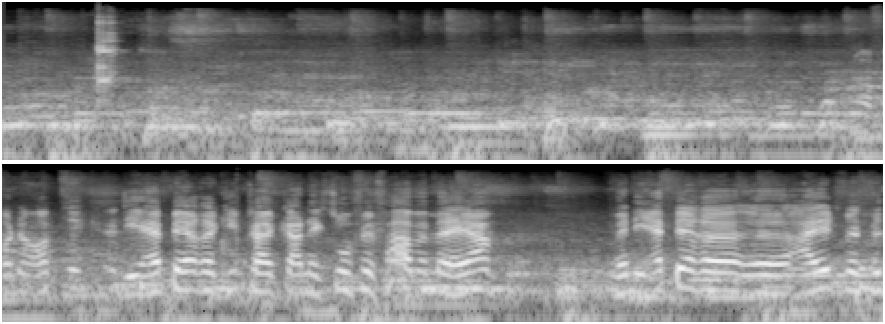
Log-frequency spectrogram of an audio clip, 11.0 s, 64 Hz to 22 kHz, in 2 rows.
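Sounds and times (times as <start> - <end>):
soft voices murmuring: 0.0 - 11.0
glasses clinking in a toast: 0.6 - 1.0
light clattering of glass and tableware: 0.6 - 1.0
speech: 5.5 - 8.7, 9.3 - 11.0.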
